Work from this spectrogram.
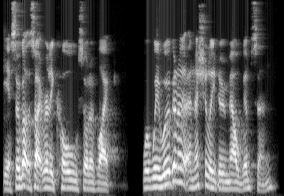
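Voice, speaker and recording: A young man, chatting casually on a live stream while tattooing, slangy and relaxed with many fillers. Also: mid-range voice, fast. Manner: laid-back, slangy, lots of "bro" and fillers.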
